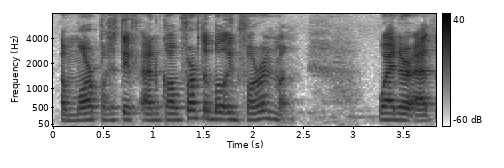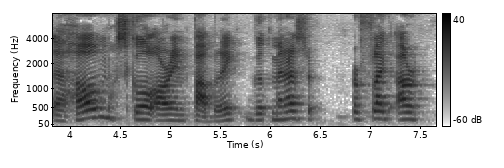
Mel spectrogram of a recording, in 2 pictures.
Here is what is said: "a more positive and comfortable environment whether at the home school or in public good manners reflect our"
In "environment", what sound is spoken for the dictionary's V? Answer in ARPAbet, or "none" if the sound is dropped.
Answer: F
